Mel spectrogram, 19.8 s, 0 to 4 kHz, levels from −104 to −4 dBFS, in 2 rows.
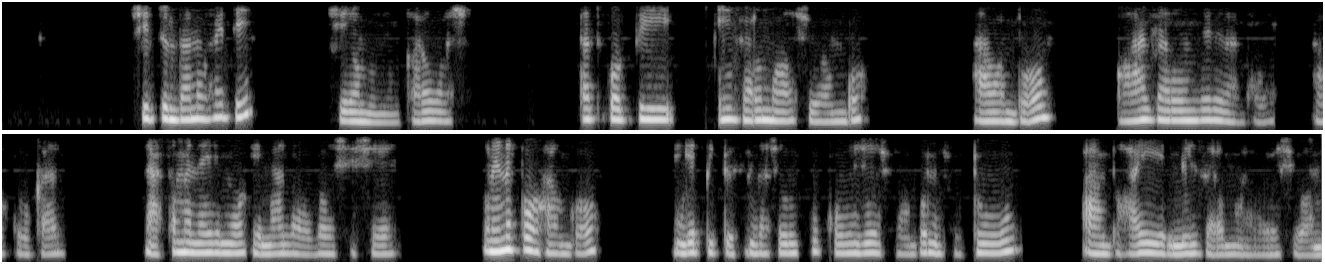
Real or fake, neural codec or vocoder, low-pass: fake; codec, 16 kHz, 8 kbps, FunCodec, trained on LibriTTS, 25 frames a second; 3.6 kHz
